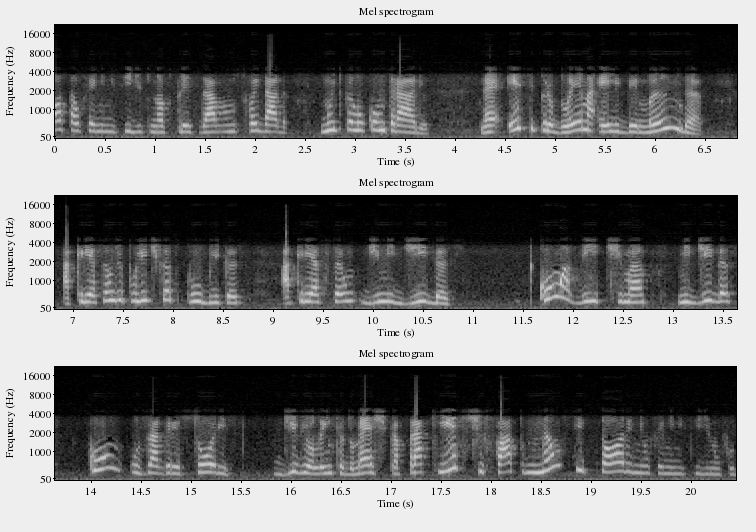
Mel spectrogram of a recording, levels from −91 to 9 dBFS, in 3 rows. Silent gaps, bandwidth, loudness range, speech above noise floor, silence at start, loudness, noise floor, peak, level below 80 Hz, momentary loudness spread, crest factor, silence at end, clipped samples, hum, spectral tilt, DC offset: none; 7.8 kHz; 3 LU; 31 dB; 0 s; -18 LUFS; -49 dBFS; 0 dBFS; -50 dBFS; 12 LU; 18 dB; 0 s; under 0.1%; none; -5.5 dB/octave; under 0.1%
